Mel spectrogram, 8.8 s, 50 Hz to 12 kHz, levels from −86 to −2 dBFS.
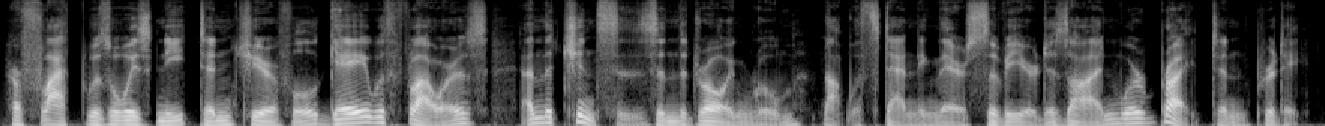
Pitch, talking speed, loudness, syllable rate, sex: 100 Hz, 170 wpm, -21 LUFS, 4.7 syllables/s, male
